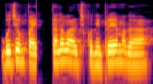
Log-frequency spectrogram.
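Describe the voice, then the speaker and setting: A woman narrates a family drama serial in a steady, emotive read. Her voice is low-pitched with a warm, dark, mellow tone. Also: normal speed. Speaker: storyteller. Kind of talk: scripted story narration.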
